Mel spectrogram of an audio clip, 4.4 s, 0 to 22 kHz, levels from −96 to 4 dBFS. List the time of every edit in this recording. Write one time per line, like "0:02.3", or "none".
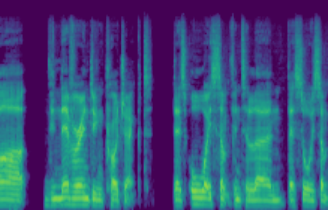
0:02.1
